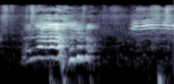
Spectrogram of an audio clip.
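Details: Siberian Husky responding to played dog sounds, giving a rich, arching harmonic whine that rises then drops into a short low yelp, followed by a thin, high sustained whine, with soft background thumps.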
